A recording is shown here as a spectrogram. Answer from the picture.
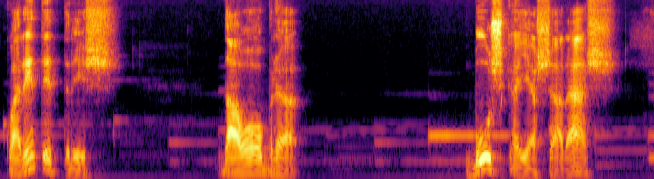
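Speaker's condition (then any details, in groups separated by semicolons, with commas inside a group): No condition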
